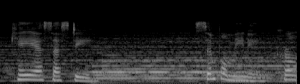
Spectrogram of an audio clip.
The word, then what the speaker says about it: Cassidy: Number of syllables, 3. Ranking popularity, 250. Pronunciation, KSSD.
